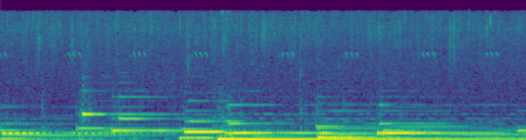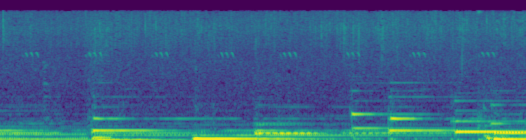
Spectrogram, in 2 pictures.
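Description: Slow, soft piano music: low held chords with a simple melody of single notes above, each note struck and left to fade. A faint rain-like patter sits beneath it.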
